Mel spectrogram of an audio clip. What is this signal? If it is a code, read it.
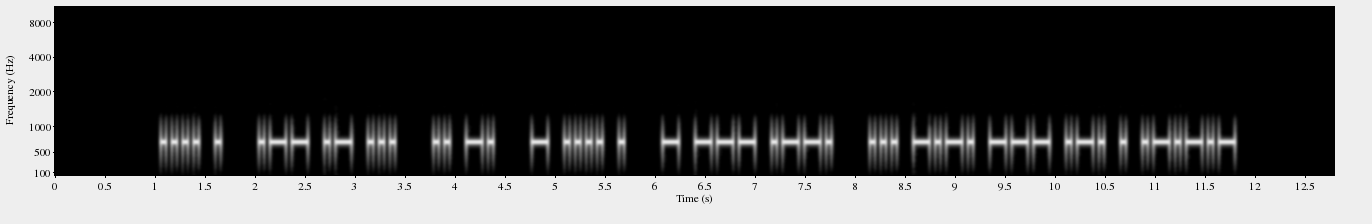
Morse code, heard as a keyed tone, about 22 wpm, 700 Hz. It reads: HE WAS IN THE TOP SCORE.
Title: Sentences from Top 1600 Words 22wpm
